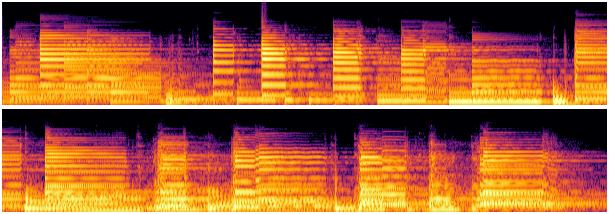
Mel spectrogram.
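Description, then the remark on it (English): A clean electric guitar plays a run of ringing chords and single notes with a light reverb tail, fairly loud, with steady strums and no voices. “Again, my clean tone. A little bit of reverb.”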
